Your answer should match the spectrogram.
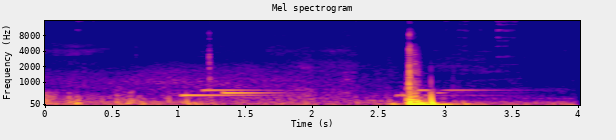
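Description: Short electronic chime tones from a Ford Focus's dashboard, then the car door shutting with a single heavy thunk just under three seconds in, followed by a faint chime tone.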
